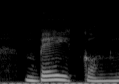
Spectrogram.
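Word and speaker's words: beicon: Bacon permanece en el español peninsular y normalmente hoy hay una forma gráfica que responde a la pronunciación bacon, ¿no? B-E-I-C-O-N.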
